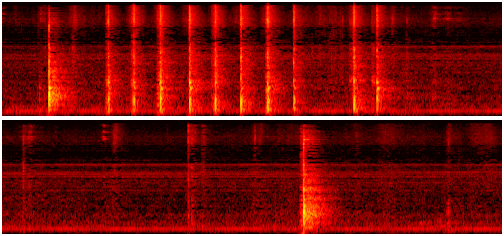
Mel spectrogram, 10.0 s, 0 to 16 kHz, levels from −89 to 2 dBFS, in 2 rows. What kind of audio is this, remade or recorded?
recorded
